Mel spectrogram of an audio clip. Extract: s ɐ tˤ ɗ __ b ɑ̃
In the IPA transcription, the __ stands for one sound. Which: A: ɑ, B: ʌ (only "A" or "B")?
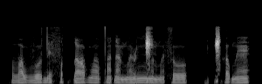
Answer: A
